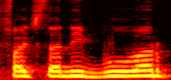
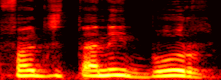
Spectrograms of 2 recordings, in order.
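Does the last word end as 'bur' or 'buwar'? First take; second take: buwar; bur. First: An extra 'wa' syllable comes before the final r. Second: The b joins the r directly as 'bur'. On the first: The speaker calls it wrong. "बहुत से लोग पढ़ देते हैं, वाव को इजाफा कर लेते हैं, जबर लगा देते हैं" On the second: The speaker calls it right. "बुर पढ़ेंगे इसको"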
